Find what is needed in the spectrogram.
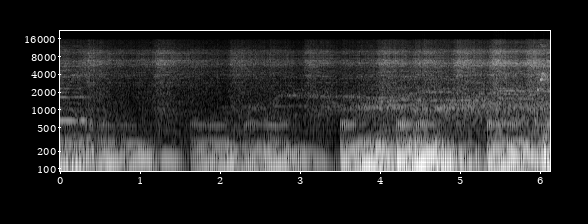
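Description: Live rock band playing amplified electric guitars, bass and drums, heard loud from within the audience. The music drops back to a thinner passage for a couple of seconds, then the full band comes back in hard about three and a half seconds in.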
